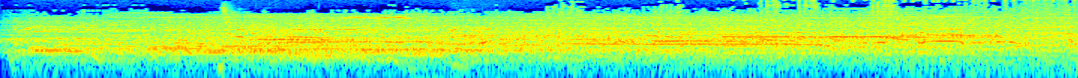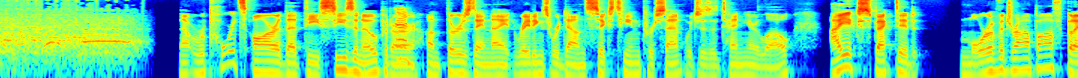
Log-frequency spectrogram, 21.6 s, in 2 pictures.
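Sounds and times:
large stadium crowd booing: 0.0s - 12.3s
speech: 12.8s - 21.5s.

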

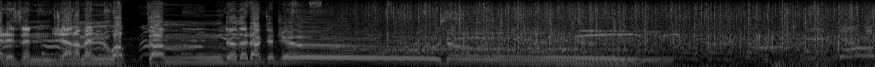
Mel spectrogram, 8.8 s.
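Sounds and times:
speech: 0.1s - 3.4s, 4.4s - 5.1s
audience applause: 3.1s - 8.7s.

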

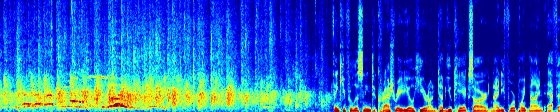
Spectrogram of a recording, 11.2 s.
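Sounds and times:
cheers and whoops: 0.0s - 3.6s, 5.2s - 5.9s
audience applause for the guitarist: 0.0s - 6.7s
speech: 6.7s - 11.1s.

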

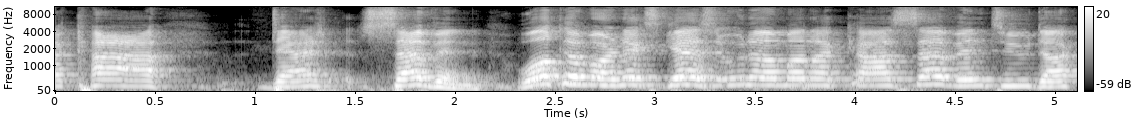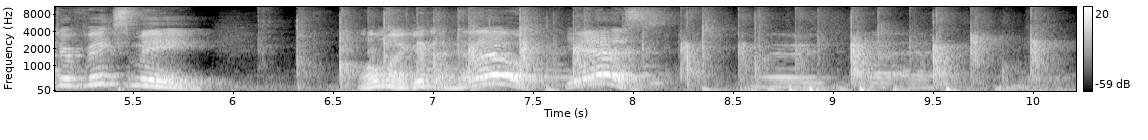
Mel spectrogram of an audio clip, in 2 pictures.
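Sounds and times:
speech: 0.0s - 6.0s, 6.6s - 9.0s
tepid applause: 6.1s - 10.2s.

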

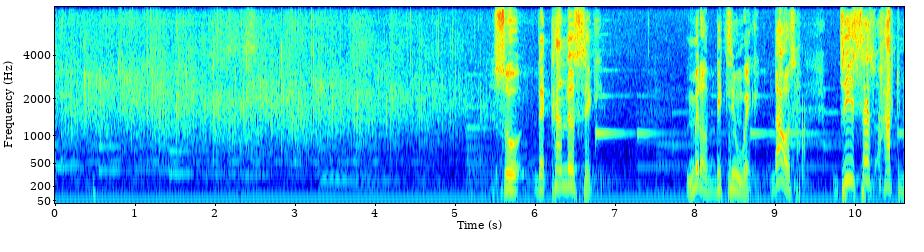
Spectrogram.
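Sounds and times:
audience clapping: 0.0s - 5.6s
speech: 5.5s - 6.9s, 7.9s - 10.6s.

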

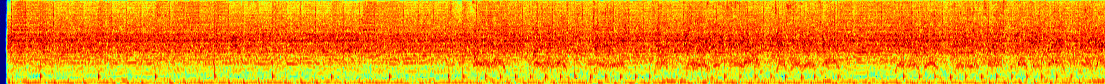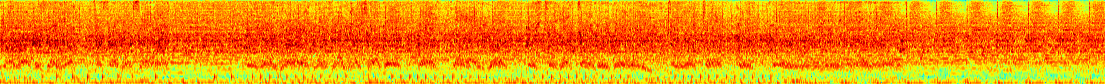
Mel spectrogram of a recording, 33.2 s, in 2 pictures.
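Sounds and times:
grindcore hardcore punk song: 0.0s - 33.1s.

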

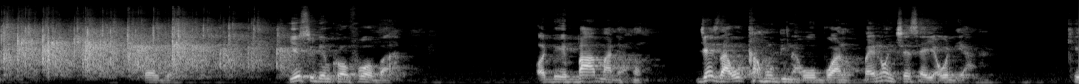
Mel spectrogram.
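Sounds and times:
group applauding: 0.0s - 3.4s
speech: 1.4s - 2.0s, 2.9s - 4.1s, 5.4s - 9.9s.

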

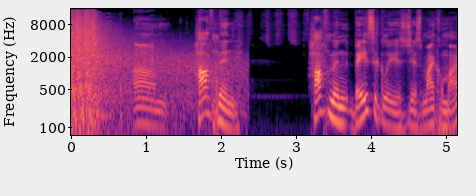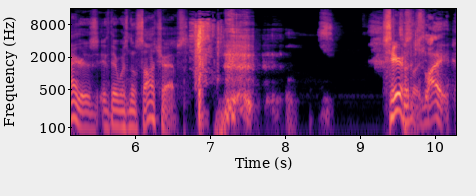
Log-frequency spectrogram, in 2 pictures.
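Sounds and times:
machine gun turret firing in a Saw film: 0.0s - 0.8s
speech: 0.8s - 2.4s, 3.2s - 8.7s, 9.4s - 10.2s.

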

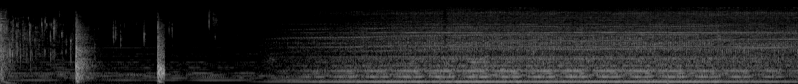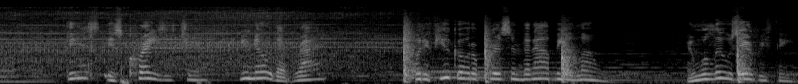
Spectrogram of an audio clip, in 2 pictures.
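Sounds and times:
meat grinder running: 2.6s - 12.3s
speech: 8.7s - 11.3s, 12.1s - 14.1s, 14.8s - 15.9s.

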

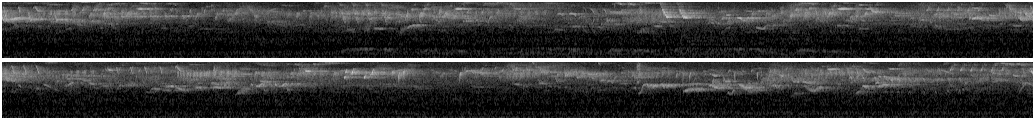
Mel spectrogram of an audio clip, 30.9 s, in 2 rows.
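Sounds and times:
birds singing in a dawn chorus: 0.0s - 30.9s.

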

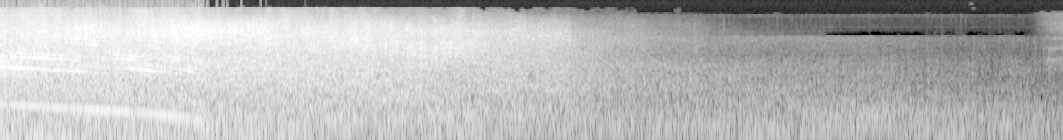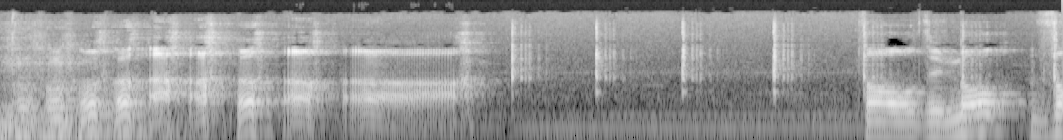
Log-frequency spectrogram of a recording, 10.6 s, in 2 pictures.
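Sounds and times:
pipe bomb explosion: 0.0s - 6.3s
laughter: 5.3s - 7.7s
speech: 5.8s - 7.8s, 9.6s - 10.6s.

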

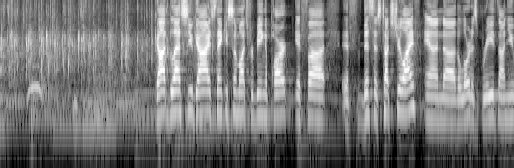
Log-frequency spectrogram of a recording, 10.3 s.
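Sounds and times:
audience clapping: 0.0s - 4.7s
speech: 0.6s - 2.2s, 3.1s - 10.2s.

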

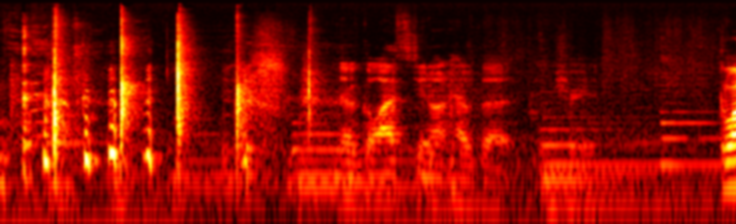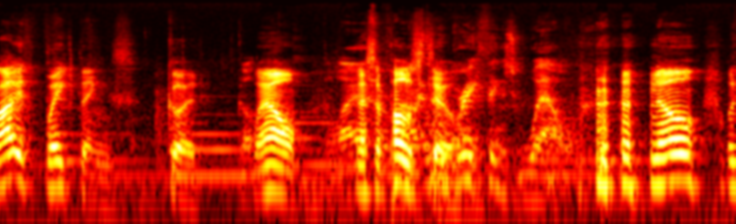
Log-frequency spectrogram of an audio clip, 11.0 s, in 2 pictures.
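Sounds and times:
laughter: 0.0s - 2.4s, 9.6s - 11.0s
hands clapping: 0.0s - 2.7s
speech: 2.9s - 11.0s.

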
